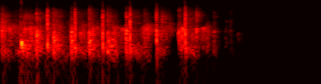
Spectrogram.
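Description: Small audience applauding, many quick overlapping claps, cutting off suddenly about three seconds in.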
